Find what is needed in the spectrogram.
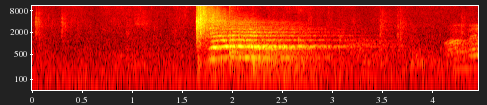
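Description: Bamboo shinai clacking faintly, then about one and a half seconds in a sharp strike followed by a long drawn-out kiai shout from a kendo fighter that fades over a second and a half. This is the sound of a hiki-dō, a body cut struck while stepping back, scored as a point.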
